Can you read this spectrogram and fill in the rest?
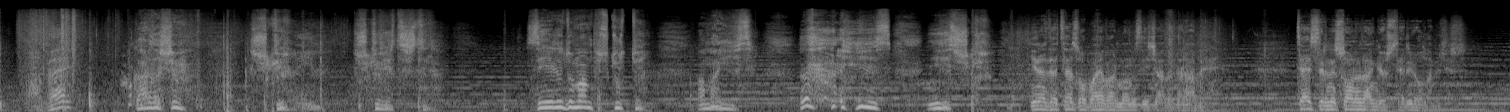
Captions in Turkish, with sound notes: Ağabey? Gardaşım, şükür. Şükür yetiştin. Zehirli duman püskürttü. Ama iyiyiz. (Öksürüyor) İyiyiz. İyiyiz şükür. Yine de obaya tez varmamız icap eder ağabey. Tesirini sonradan gösteriyor olabilir.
